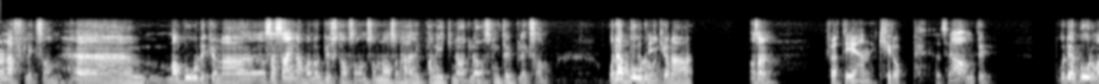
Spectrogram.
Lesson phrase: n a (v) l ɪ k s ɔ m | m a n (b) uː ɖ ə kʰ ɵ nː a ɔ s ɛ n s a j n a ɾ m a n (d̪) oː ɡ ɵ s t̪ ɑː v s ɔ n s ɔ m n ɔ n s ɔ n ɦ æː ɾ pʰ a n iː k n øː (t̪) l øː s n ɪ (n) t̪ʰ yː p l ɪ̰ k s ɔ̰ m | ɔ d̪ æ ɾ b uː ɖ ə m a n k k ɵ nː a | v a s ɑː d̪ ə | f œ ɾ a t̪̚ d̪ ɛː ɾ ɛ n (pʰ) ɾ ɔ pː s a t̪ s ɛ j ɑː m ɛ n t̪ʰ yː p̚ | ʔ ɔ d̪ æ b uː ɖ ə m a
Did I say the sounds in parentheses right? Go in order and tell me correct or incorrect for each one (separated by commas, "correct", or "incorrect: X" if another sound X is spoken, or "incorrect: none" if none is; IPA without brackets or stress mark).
incorrect: f, correct, correct, incorrect: d̪, incorrect: ŋ, incorrect: kʰ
